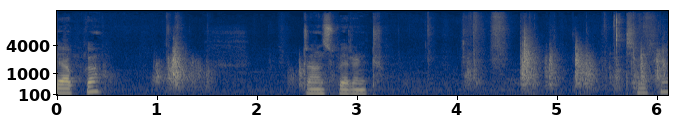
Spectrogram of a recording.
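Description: A glossy album page rustles as it is turned by hand.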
